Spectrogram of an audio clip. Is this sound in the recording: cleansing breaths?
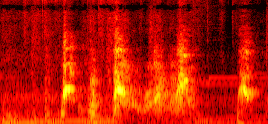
no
